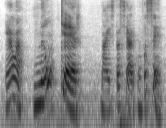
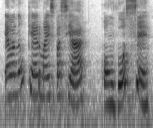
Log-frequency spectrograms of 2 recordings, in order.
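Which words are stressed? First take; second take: não quer; com você. First: The emphasis falls on "não quer". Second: The emphasis falls on "com você". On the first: "A segunda ênfase é em não quer" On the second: "você enfatiza com você no final"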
